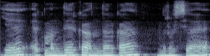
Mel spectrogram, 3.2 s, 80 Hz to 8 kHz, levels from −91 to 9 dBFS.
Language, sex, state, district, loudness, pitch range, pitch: Hindi, male, Odisha, Khordha, -13 LUFS, 120-140 Hz, 130 Hz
